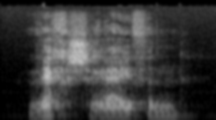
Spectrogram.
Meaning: to write data to long-term storage (e.g. a hard disk)
- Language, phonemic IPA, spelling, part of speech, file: Dutch, /ˈʋɛxsxrɛi̯və(n)/, wegschrijven, verb, Nl-wegschrijven.ogg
